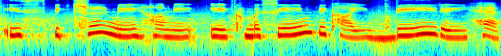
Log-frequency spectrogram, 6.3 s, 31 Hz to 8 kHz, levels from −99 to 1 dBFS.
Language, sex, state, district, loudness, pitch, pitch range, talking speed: Hindi, female, Punjab, Fazilka, -11 LUFS, 230 Hz, 210-265 Hz, 95 wpm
